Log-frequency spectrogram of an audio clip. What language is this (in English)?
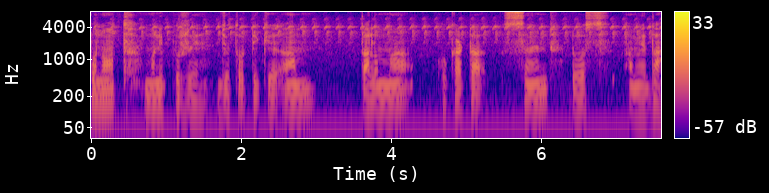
Santali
